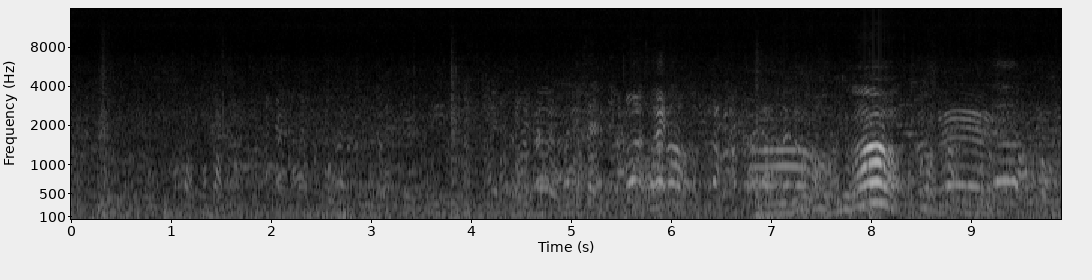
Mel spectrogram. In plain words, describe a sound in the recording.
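Young men shout to each other across an open field, far off and echoing.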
